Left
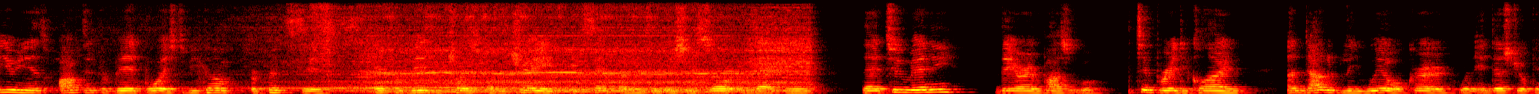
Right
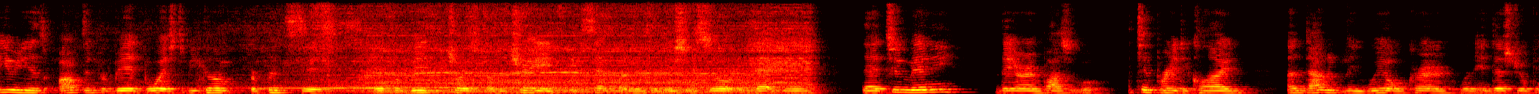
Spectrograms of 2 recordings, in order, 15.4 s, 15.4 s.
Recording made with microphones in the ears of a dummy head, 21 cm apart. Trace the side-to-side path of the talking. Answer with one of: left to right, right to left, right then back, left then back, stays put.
right to left.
